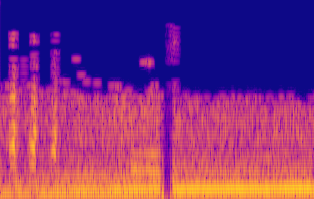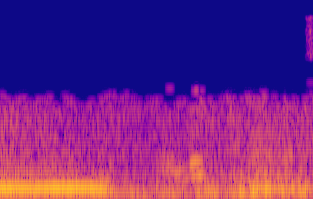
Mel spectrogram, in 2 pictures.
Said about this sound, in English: Well, he's stopping his car. He's stopping his car, fellas.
